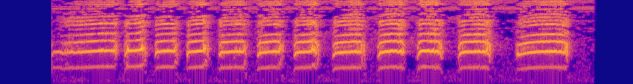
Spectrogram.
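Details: Female red junglefowl from Sumatra, in breeding condition, calling to attract males and used as a hunting lure. About eleven loud nasal harmonic clucks in an evenly paced series, the final note longer, clean background.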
